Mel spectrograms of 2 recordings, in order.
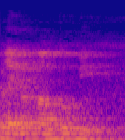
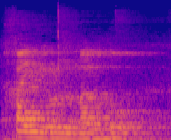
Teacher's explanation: Yang gha menjadi kha.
